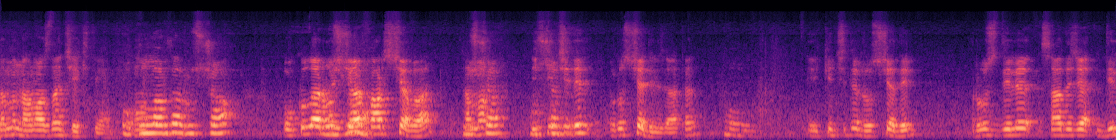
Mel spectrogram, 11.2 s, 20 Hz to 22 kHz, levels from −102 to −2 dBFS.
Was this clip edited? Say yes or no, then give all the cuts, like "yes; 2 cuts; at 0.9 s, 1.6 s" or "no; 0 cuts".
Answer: no; 0 cuts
